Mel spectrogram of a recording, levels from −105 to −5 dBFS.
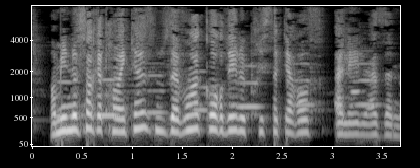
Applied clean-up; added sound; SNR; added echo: classical method log-MMSE.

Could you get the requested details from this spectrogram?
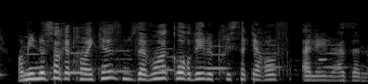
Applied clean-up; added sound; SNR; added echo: none; Wind instrument, woodwind instrument; 14 dB; none.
